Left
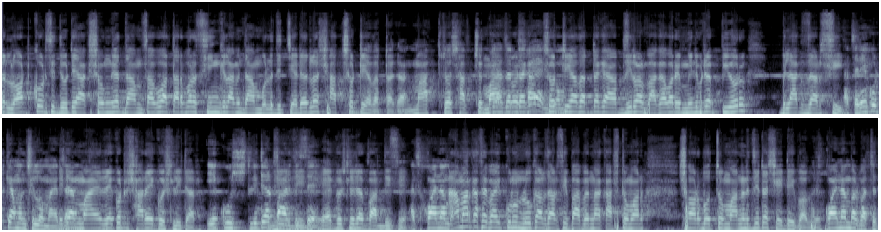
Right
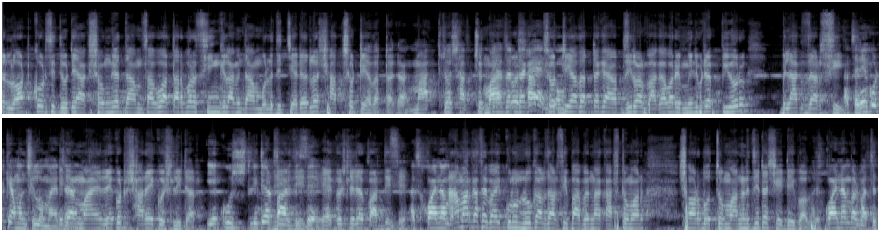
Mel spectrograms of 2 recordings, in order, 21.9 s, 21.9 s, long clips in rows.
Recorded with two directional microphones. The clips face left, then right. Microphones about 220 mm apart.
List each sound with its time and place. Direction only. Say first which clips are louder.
0.0 s speech: left 3 dB; 50° left (ahead or behind)
4.9 s a man's voice: left 3 dB; 40° left (ahead or behind)
7.0 s speech: left 4 dB; 50° left (ahead or behind)
10.6 s speech: left 1 dB; 15° left (ahead or behind)
11.0 s speech: left 5 dB; 45° left (ahead or behind)
13.5 s speech: left 3 dB; 20° left (ahead or behind)
14.9 s a man's voice: left 5 dB; 40° left (ahead or behind)
16.2 s speech: left 2 dB; 25° left (ahead or behind)
16.6 s speech: left 3 dB; 50° left (ahead or behind)
21.2 s a man's voice: left 5 dB; 40° left (ahead or behind)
